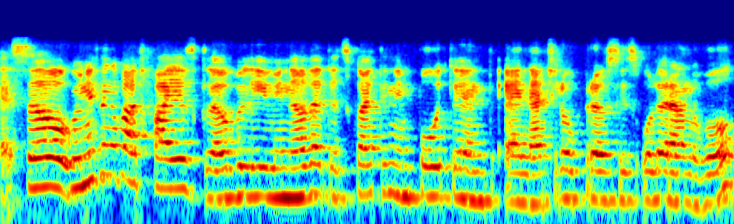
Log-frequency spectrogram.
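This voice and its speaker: Over noticeable background noise, a woman at medium pitch talks very fast with hardly any pauses and ordinary pitch variation. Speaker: park scientist. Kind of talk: webinar talk. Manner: fast when excited.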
